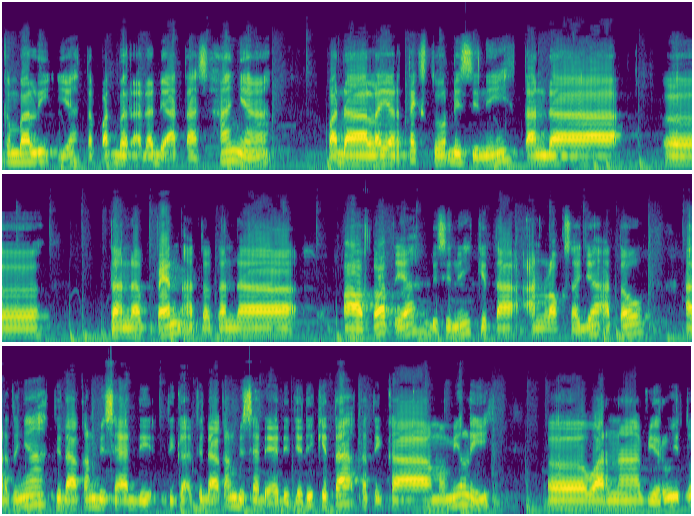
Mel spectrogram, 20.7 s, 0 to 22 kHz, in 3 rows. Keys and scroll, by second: 17.3 ctrl+z, 18.7 ctrl+z.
